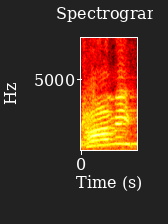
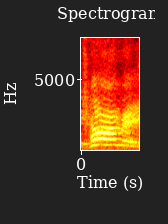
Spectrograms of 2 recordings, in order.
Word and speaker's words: Tommy: You could have told him it was Tommy instead of commie. I know that. Now say it. Commie. Not commie, Tommy.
